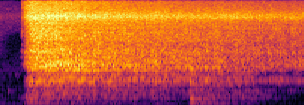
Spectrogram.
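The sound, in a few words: onions, tomato and mint sautéing in a pan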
